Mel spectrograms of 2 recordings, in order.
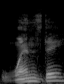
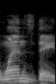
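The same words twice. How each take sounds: First: The voice rises at the end like a question. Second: The voice falls at the end like a statement. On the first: It sounds unsure, like a question. The speaker calls it wrong. "Why do you say that with a question mark?" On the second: It is stated as a fact. The speaker calls it right. "You got to be factual"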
